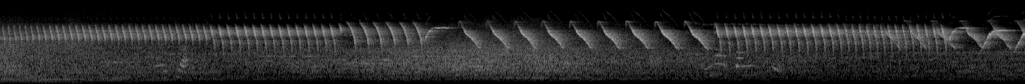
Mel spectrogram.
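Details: Yellow canary that sings every day while set outside in the sun: long fast high trills alternating with series of loud sweeping downslurred notes repeated about three times a second.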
